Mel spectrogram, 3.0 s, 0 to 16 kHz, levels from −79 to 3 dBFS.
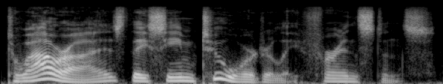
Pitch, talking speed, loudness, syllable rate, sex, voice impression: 130 Hz, 185 wpm, -17 LUFS, 4.7 syllables/s, male, masculine, adult-like, slightly thick, cool, sincere, kind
